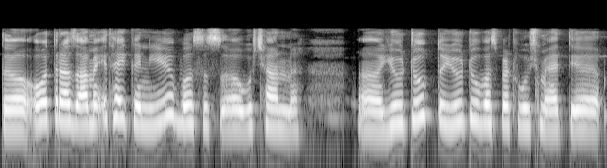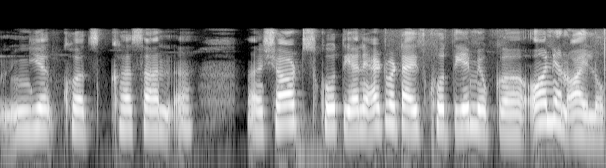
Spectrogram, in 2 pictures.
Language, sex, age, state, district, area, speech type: Kashmiri, female, 30-45, Jammu and Kashmir, Baramulla, rural, spontaneous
